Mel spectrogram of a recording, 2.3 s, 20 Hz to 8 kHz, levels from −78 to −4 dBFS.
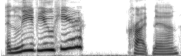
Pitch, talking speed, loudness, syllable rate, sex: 275 Hz, 160 wpm, -15 LUFS, 5.8 syllables/s, female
